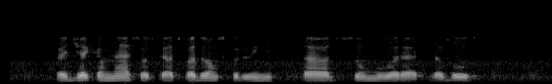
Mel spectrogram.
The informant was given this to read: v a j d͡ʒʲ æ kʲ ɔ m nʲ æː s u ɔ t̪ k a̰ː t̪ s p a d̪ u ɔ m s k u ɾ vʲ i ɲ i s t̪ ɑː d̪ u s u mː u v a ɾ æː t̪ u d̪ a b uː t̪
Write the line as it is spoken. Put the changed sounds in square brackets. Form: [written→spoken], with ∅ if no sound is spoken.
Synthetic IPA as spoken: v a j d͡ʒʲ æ kʲ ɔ m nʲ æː s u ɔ t̪ k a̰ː t̪ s p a d̪ u ɔ m s k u ɾ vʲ i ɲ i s t̪ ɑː d̪ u s u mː u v a ɾ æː t̪ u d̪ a b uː t̪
